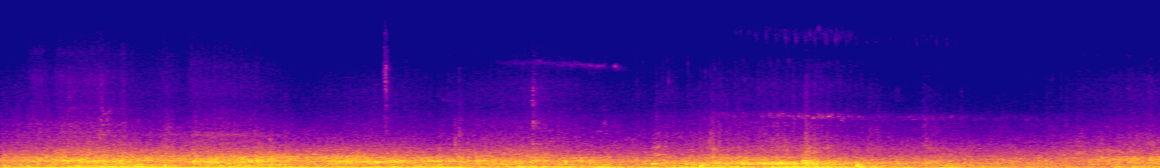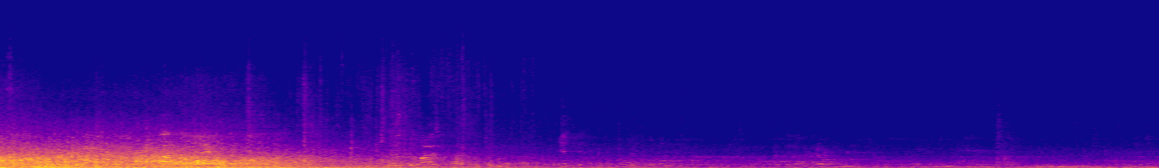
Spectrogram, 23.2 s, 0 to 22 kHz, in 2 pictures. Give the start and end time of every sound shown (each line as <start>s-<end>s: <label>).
0.0s-16.3s: car
0.0s-16.3s: car wheels rolling
0.7s-2.8s: car engine accelerating
3.6s-11.0s: bus
3.6s-11.0s: bus wheels rolling
4.8s-6.2s: bus brakes
7.7s-9.8s: bus brakes
13.0s-23.2s: people talking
